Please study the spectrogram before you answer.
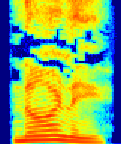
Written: ನಾಳೆ

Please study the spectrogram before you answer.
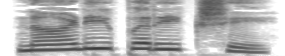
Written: ನಾಡೀಪರೀಕ್ಷೆ

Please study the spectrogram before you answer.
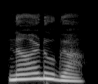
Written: ನಡುಕ

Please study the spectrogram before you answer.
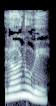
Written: ರಾಣವೆ

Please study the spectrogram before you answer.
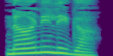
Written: ನಾಣಿಲಿಗ

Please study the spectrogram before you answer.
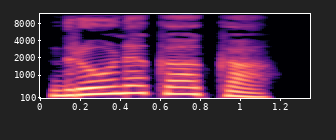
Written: ದ್ರೋಣಕಾಕ

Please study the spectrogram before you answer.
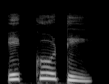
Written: ಎಕ್ಕಡಿ

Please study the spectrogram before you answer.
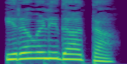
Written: ಇರವಳಿದಾತ

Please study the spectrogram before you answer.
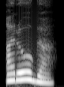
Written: ಅರೋಗ

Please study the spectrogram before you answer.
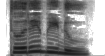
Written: ದಾರಿಬಿಡು

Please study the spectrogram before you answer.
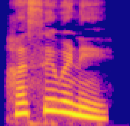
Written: ಹಸೆವಣೆ

